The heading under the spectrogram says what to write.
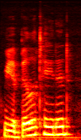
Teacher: it's stressed rehabilitated and then i have another relaxed vowel here a clear a vowel on the tape syllable rehabilitated that first t i say as a clear t i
